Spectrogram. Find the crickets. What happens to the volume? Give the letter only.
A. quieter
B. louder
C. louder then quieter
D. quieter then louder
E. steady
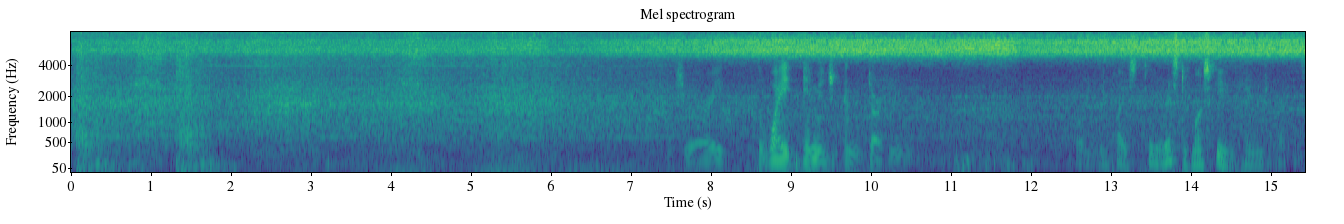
B.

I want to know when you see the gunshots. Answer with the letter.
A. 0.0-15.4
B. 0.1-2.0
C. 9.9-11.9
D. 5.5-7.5
B.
